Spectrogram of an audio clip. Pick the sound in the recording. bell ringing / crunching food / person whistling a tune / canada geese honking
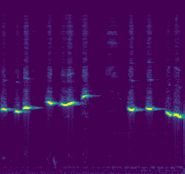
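person whistling a tune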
